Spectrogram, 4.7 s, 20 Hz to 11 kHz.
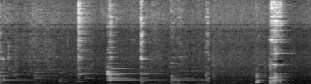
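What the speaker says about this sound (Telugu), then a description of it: "సాల్ట్ వేసుకొని ఒక 2 to 3 మినిట్స్ ఫ్రై చేసుకుందాం." Cauliflower frying with salt in a pan, with a utensil stirring and tapping against the metal in irregular clinks over a faint sizzle, close and moderately loud.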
